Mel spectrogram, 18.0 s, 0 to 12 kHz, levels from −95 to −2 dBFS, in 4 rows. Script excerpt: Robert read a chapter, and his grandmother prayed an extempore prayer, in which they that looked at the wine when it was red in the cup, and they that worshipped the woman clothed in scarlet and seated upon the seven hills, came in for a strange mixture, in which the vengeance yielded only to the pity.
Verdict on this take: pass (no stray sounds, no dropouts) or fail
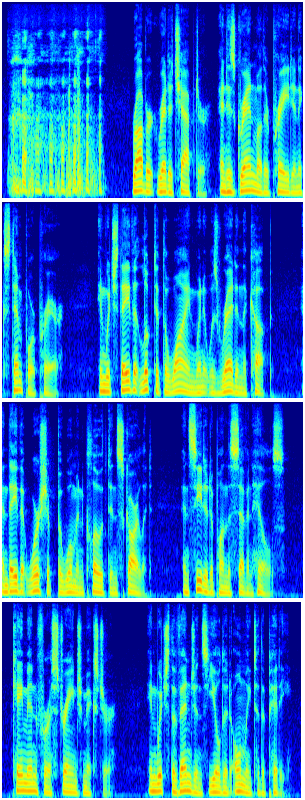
fail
